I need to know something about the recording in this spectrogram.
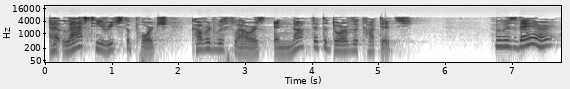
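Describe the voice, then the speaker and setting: An expressive storyteller reads a fairy tale with deliberate phrasing. The pitch swings widely and the voice is husky and creaky, in a muffled recording with long reverb. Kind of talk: scripted fairy-tale narration for English learners.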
